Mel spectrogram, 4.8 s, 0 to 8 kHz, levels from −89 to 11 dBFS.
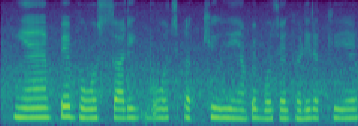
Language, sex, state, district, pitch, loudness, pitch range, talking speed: Hindi, female, Haryana, Rohtak, 215 Hz, -16 LUFS, 205-225 Hz, 185 wpm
